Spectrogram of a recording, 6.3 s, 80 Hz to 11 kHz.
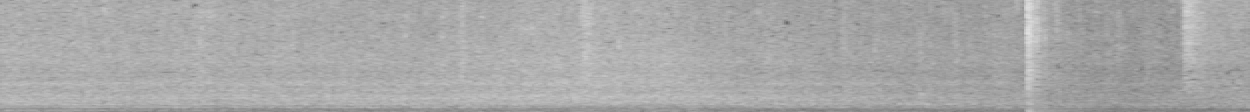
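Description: RFC 4-4-1 water filling machine for 5L bottles (washing, filling and capping heads over a conveyor) running with a steady mechanical hum and a steady tone, with one sharp knock about five seconds in.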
